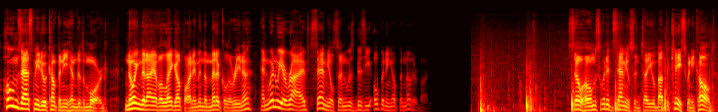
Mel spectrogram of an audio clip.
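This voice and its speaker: An actor playing a courteous, curious doctor and detective's sidekick in a radio drama, with a polite manner. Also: male voice, mid-range voice, expressive, fairly quick, background noise, lightly acted. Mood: genial, storytelling.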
